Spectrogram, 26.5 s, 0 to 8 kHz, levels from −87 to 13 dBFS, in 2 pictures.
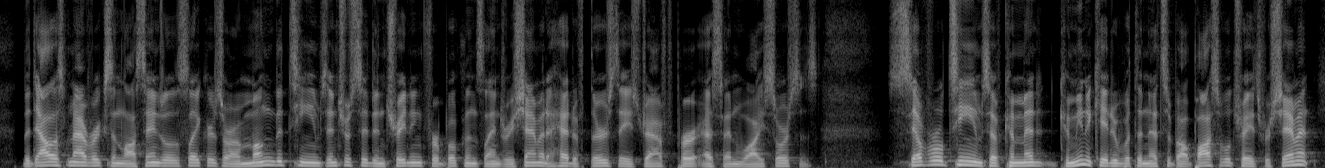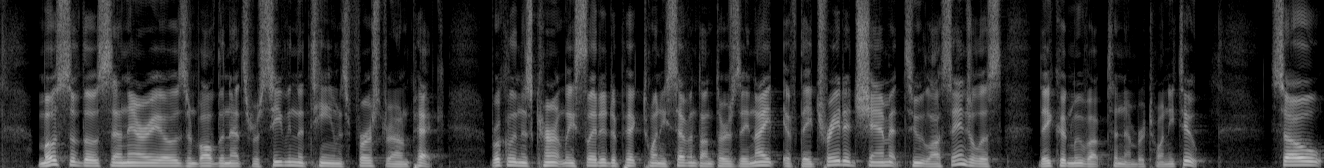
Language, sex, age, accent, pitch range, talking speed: English, male, 30-49, American, 120-150 Hz, 170 wpm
